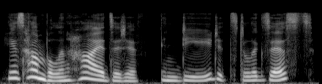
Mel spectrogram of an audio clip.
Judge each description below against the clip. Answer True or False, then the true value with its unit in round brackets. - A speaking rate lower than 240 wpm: True (205 wpm)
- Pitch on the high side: True (205 Hz)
